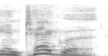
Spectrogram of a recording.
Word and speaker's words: Integra: yeah yeah Tom yes it should be Integra not uh yeah that's what I meant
